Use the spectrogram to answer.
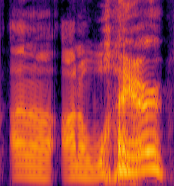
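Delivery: ordinary talk, nothing marked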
